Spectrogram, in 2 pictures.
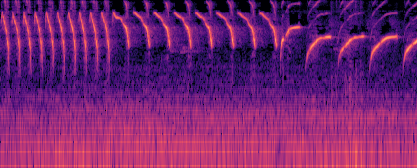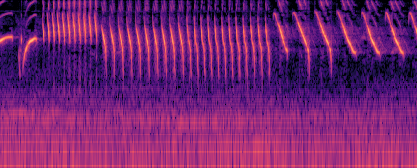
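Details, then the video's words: Canary song used as a lure to get canaries singing fast rolling trills: rapid high trills, then a run of sweeping downward-curving whistles, a dense buzzy burst, and more fast descending notes. "Suara mastetan burung kenari _ PANCINGAN AMPUH KENARI BIKIN CEPAT BUNYI NGEROL GACOR"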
